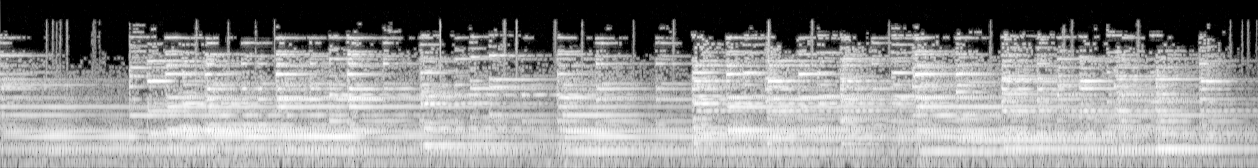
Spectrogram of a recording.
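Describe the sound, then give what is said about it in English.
Several large Dutch bells made for export, shown at the Utrecht Fair, ring in an overlapping, steady peal, their strikes recurring every second or so with long shimmering overtones. The peal is loud, with no voices. “And he was able to listen to that new item at the Utrecht Fair, Dutch bells for export.”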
